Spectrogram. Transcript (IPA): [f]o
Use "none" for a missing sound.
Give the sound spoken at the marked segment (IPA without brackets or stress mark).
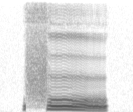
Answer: f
